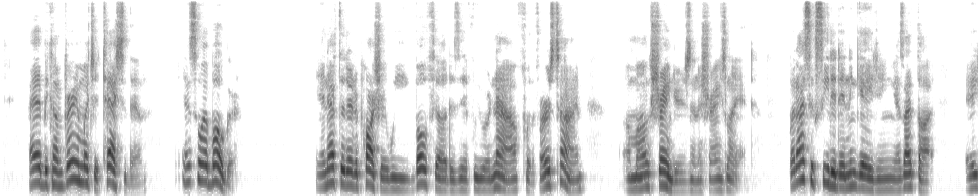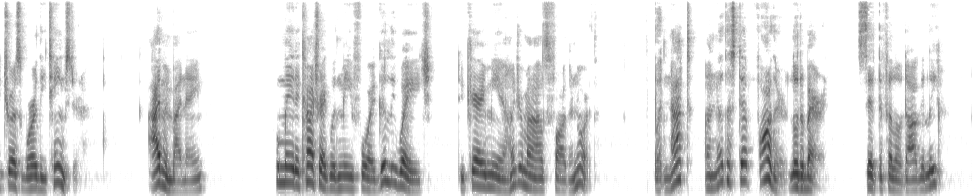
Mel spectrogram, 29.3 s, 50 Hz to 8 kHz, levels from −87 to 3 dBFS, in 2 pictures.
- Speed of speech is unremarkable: Yes, average, 165 wpm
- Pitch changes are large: Yes, wide, 7.8 semitones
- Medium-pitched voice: Yes, medium, 145 Hz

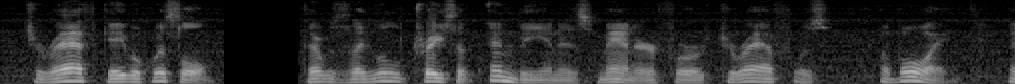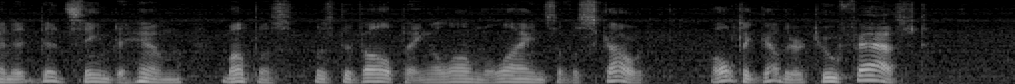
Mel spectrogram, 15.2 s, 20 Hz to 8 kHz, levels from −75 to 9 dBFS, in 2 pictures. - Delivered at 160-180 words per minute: No, average, 145 wpm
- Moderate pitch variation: Yes, average, 4.4 semitones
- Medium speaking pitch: No, low, 115 Hz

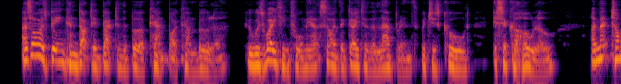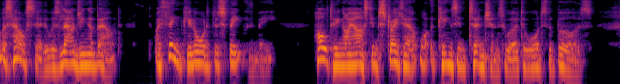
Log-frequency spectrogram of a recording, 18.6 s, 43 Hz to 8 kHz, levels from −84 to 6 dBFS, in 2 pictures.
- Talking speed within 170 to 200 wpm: Yes, average, 185 wpm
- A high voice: No, low, 135 Hz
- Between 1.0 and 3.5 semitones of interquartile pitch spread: No, average, 4.4 semitones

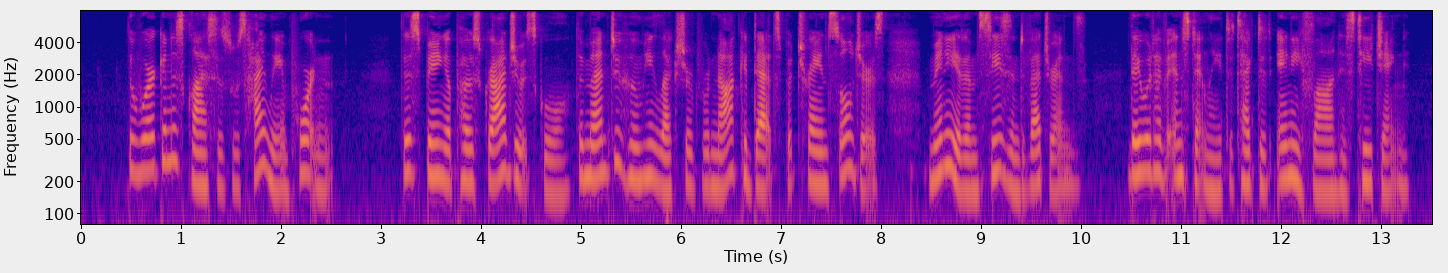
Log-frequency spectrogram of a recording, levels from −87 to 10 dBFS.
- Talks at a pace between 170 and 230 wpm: Yes, average, 180 wpm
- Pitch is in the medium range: No, high, 200 Hz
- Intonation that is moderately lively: Yes, average, 4.9 semitones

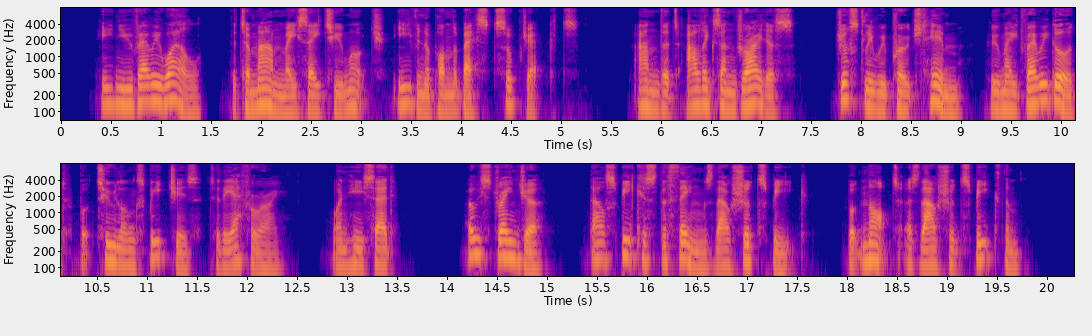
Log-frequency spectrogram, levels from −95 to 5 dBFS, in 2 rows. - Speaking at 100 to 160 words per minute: Yes, average, 155 wpm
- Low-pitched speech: Yes, low, 115 Hz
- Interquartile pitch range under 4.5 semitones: No, average, 5.2 semitones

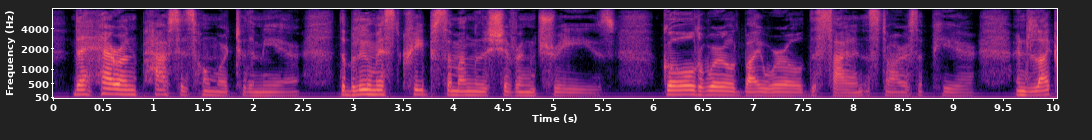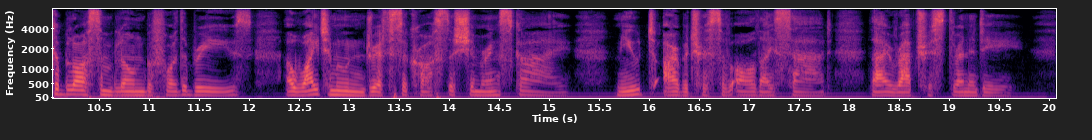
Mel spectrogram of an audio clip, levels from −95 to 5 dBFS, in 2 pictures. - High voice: No, low, 125 Hz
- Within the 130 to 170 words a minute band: Yes, average, 145 wpm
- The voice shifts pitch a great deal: No, average, 2.9 semitones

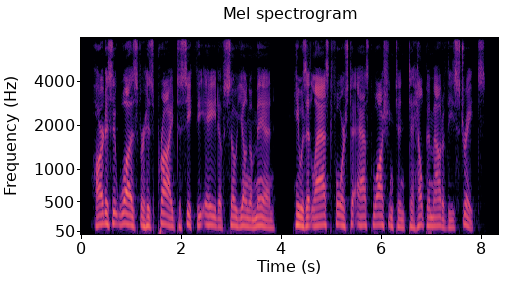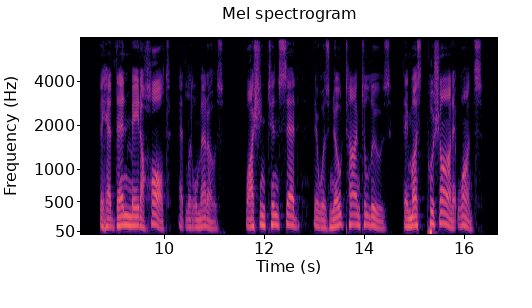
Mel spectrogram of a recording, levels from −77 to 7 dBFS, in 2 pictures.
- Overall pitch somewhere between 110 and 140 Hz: Yes, low, 135 Hz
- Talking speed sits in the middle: No, fast, 215 wpm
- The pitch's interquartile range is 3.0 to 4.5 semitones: Yes, average, 3.5 semitones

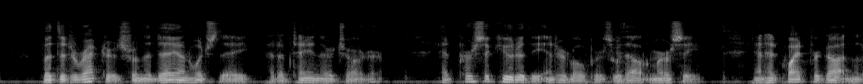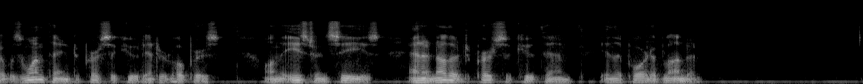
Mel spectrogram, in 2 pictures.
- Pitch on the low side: Yes, very low, 95 Hz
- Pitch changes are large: No, average, 3.6 semitones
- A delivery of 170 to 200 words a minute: No, average, 155 wpm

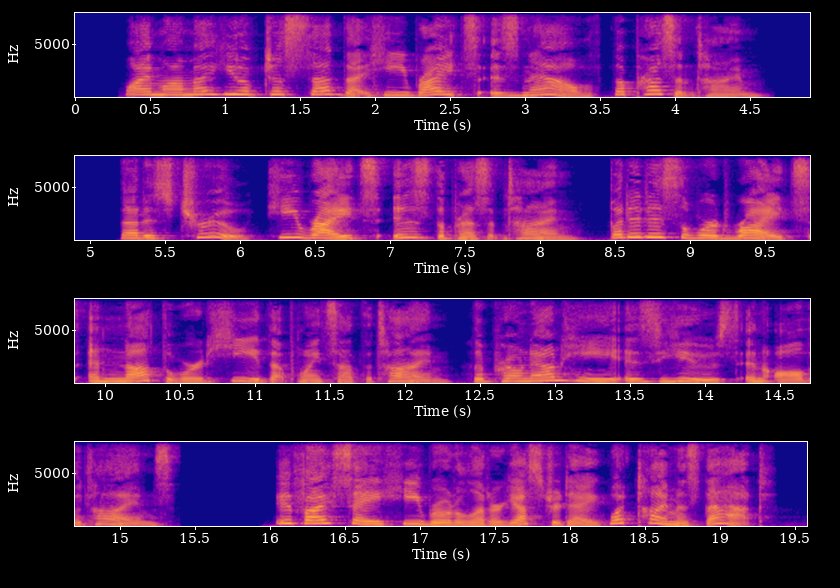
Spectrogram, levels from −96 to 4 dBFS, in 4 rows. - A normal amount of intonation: No, wide, 7.1 semitones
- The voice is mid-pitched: No, high, 230 Hz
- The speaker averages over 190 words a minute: Yes, average, 200 wpm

